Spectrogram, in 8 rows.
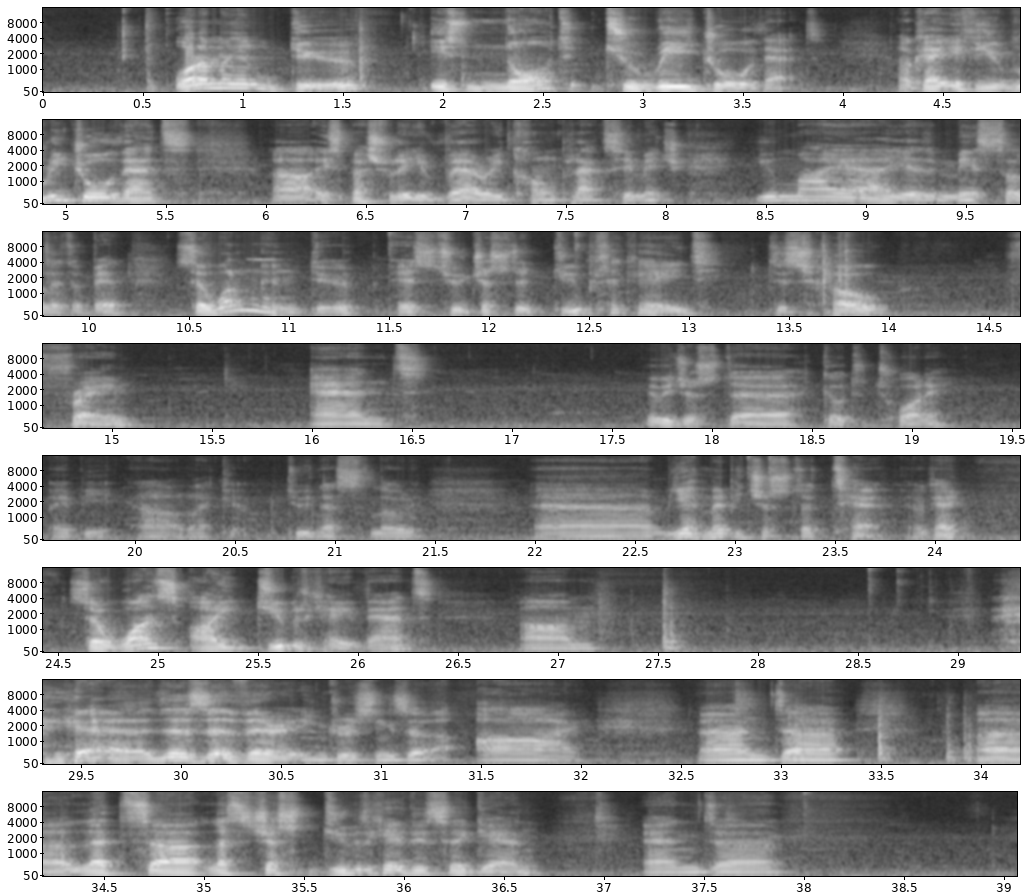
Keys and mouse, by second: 0.6-1.6 shift+middle drag, 11.4 click, 11.6 click, 13.6 shift+d, 23.0 click, 38.1-39.0 drag.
